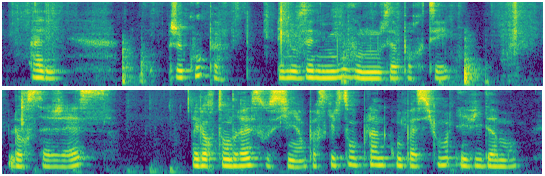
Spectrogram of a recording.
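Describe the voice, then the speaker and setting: Somewhat breathy and dark, mellow in tone, a woman's medium-pitched voice stays flat and monotone at a fairly slow pace, with long, frequent pauses. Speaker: tarot card reader. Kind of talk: tarot reading video. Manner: hesitant with many fillers.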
